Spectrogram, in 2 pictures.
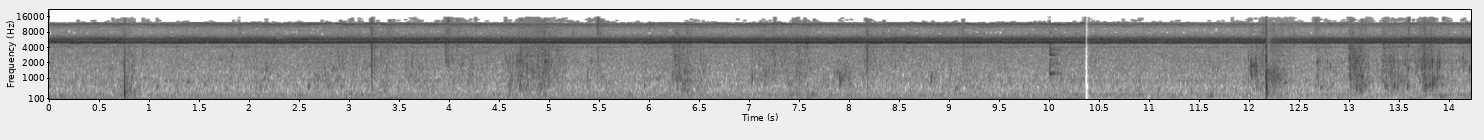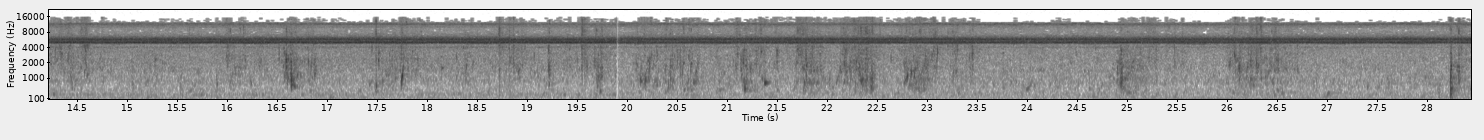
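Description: Shallow forest stream trickling over rocks, with irregular splashes and sloshes as a person scoops water with a plastic bag and wades barefoot through it. A constant high-pitched buzz sits over the water.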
